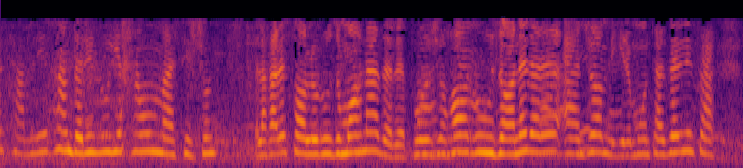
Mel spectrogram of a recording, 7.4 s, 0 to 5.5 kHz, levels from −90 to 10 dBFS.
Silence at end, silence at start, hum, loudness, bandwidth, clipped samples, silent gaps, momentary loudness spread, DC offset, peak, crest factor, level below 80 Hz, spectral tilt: 0 s; 0 s; none; -22 LUFS; 4.1 kHz; under 0.1%; none; 9 LU; under 0.1%; -8 dBFS; 14 dB; -56 dBFS; -9 dB/octave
